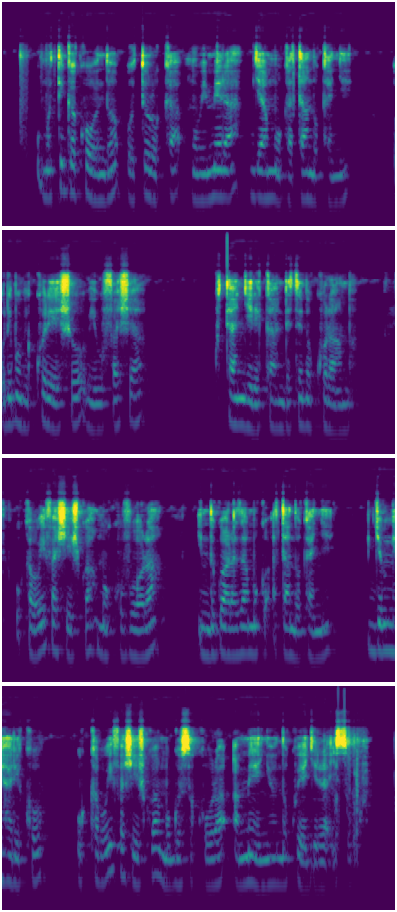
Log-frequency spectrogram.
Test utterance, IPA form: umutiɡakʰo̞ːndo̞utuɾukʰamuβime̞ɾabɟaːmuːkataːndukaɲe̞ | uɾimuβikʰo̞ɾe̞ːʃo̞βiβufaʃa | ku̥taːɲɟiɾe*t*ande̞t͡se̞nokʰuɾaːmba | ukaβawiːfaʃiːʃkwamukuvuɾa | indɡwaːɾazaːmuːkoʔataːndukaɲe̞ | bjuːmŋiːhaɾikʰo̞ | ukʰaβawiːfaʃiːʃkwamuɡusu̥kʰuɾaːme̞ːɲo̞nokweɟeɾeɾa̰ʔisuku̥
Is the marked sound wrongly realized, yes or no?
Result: yes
